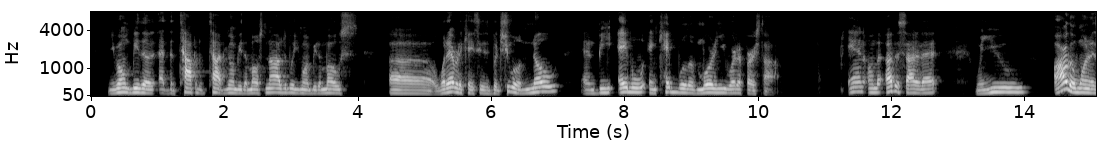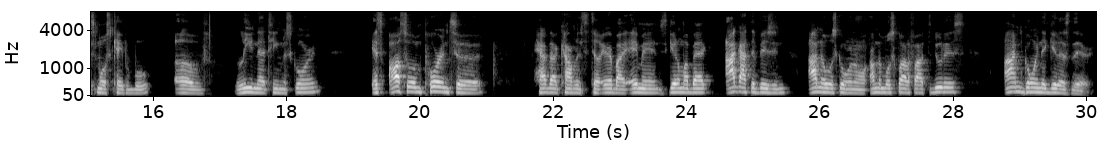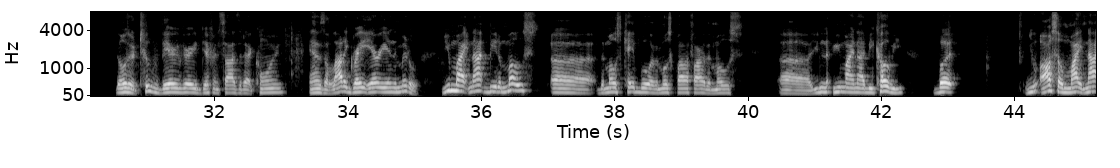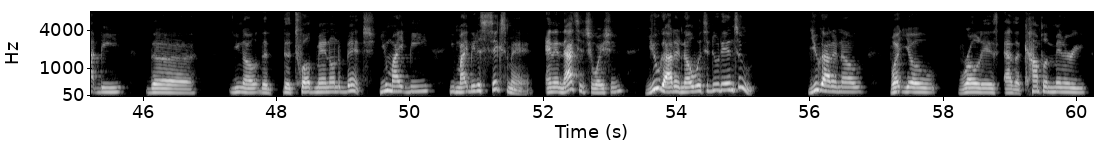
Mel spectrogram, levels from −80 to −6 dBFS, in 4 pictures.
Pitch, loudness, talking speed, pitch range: 145 Hz, -25 LUFS, 195 wpm, 135-160 Hz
